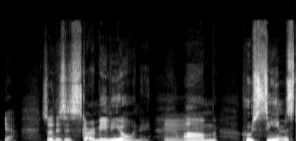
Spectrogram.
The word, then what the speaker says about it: Scarmiglione: It's Scarmiglione. Mm-hmm. So I think that is Scarmiglione. – Yeah. – Right? You don't say the G, right? – Right.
